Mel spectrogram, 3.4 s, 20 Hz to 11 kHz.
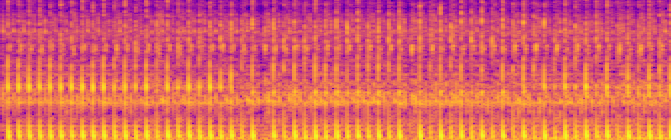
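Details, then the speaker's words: New scale model Atkinson-cycle engine (M14/EM1), first start right out of the box, no throttle: crisp, regular single-cylinder putter about two beats per second, no stumbles; runs pretty good, a bit fast. "that crazy thing runs pretty good a bit fast but listen to it before it was great a cool little engine"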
